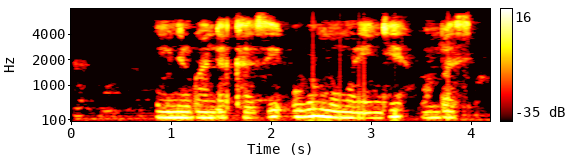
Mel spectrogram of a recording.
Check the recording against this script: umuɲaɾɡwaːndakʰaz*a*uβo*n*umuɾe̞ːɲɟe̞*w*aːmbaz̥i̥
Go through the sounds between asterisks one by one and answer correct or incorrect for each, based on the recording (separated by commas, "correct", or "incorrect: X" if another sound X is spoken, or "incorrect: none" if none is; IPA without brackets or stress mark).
incorrect: i, incorrect: m, correct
